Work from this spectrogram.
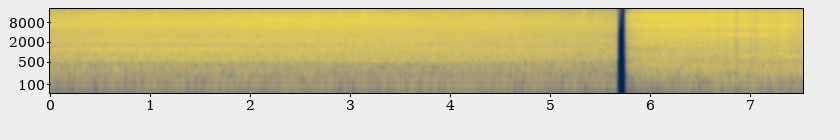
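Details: Older Ruud AC condenser running after the technician found a bad capacitor; steady fan rush with even compressor hum and faint constant tone, warm air discharging, lines sweating and charge judged fine, starting and running normally.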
